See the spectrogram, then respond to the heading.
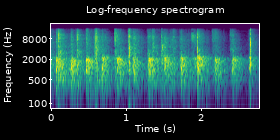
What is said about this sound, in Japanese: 普段ね配信してこんなに拍手とかないんで 最高、ね、最高に楽しいですね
